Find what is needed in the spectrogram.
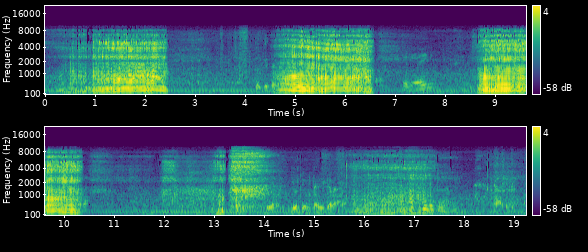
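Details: Loud, harsh rattling snores on each breath in, about four breaths, with quieter breathing out between; heavy snoring.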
